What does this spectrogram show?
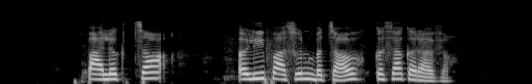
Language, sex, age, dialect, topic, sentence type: Marathi, female, 18-24, Standard Marathi, agriculture, question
